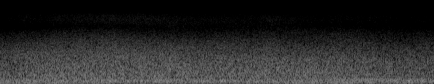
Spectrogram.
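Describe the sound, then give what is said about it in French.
Waves wash steadily against a beach in a continuous, even hiss of water. The sound stays fairly soft and unbroken throughout, with no voices. “Je repense au clapotis des vagues contre la plage”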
